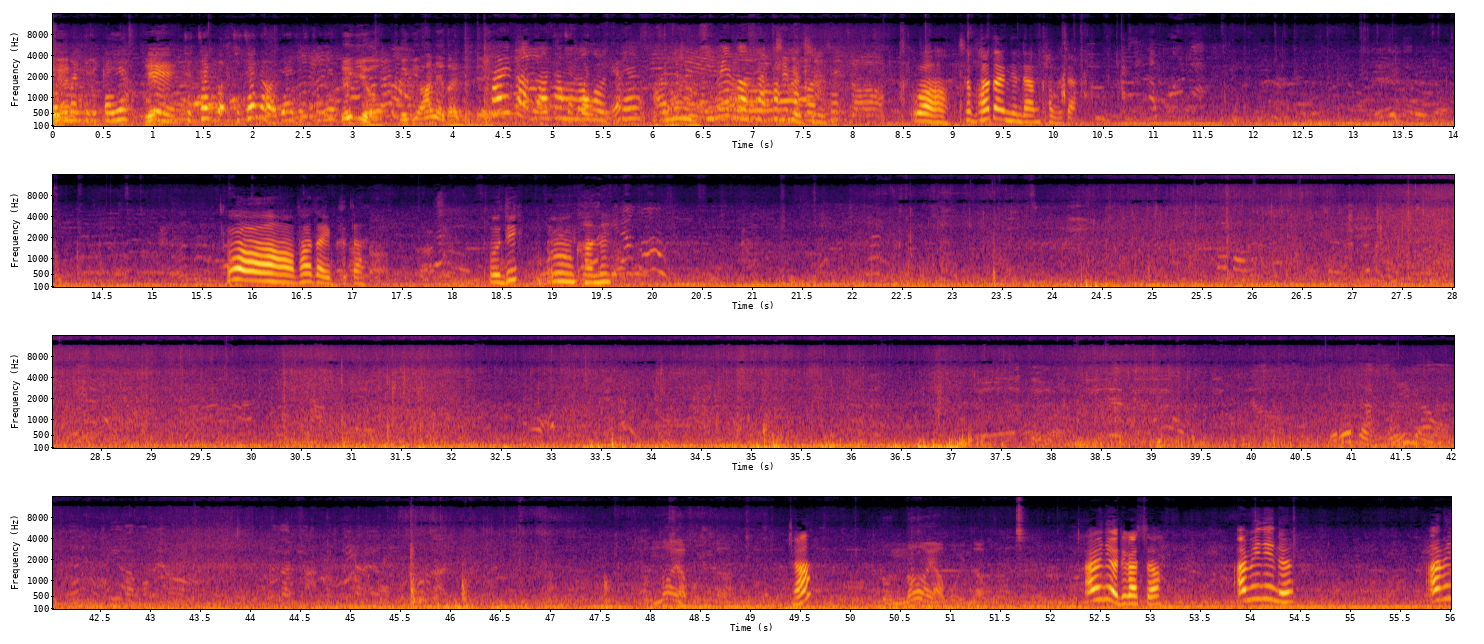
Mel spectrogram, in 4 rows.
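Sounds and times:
steady low hum: 4.1 - 56.0
waves lapping against rocks: 22.2 - 47.4
wind on microphone: 30.2 - 47.9.

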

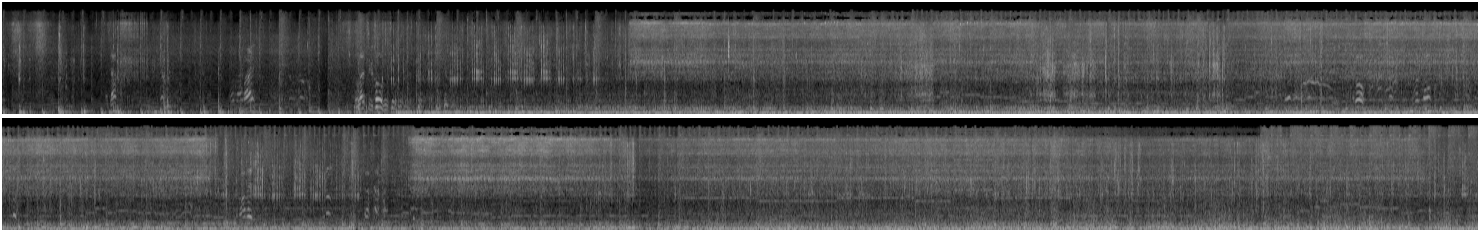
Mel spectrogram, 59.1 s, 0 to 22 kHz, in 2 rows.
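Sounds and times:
bike trail rumble: 0.0 - 59.0
music: 0.0 - 59.0
wind buffeting: 7.1 - 59.0
voices: 17.4 - 40.6.

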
